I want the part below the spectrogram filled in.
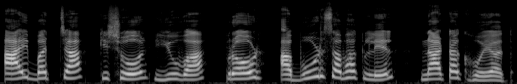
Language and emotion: Maithili, neutral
